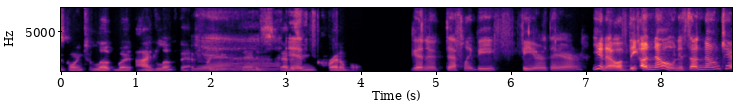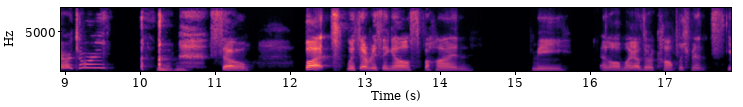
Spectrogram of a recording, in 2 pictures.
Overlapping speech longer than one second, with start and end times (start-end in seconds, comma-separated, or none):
1.7-3.4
